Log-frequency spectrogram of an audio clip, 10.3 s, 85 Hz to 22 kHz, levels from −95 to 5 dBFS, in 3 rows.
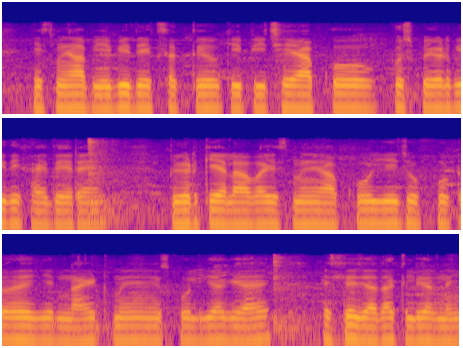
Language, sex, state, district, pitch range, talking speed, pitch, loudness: Hindi, male, Bihar, Saran, 115-120 Hz, 220 wpm, 115 Hz, -20 LUFS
